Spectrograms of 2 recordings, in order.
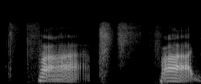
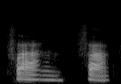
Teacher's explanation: ऊपर वाले दो दांतों का सिरा जो है वो नीचे वाले दो जो होंठ है उनके ऊपर जाकर लग जाता है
